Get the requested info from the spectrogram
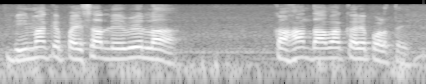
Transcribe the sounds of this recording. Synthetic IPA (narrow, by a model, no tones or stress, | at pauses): biːmãːkeːpəɪsaːleːʋeːlãː | kəɦãːd̪aːʋaːkəɾeːpəɽt̪eː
